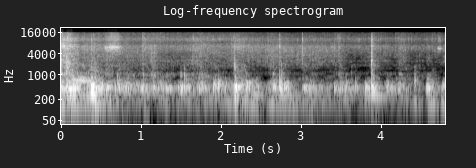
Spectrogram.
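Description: Chopped chayote tossed into a frying pan and stirred, a steady sizzle under repeated scraping strokes of a spatula, close and moderately loud, with no talking.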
